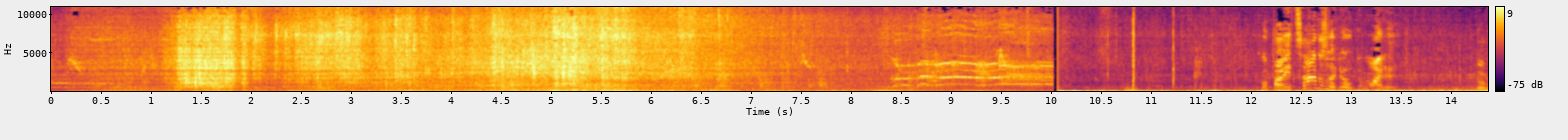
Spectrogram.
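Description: A Peugeot Pars sedan drives up on a dirt street, its engine and tyres on the gravel growing louder, and a rooster crows about eight and a half seconds in. After a sudden cut at ten seconds, a loud, deep engine and road rumble is heard inside the car's cabin while it drives on the dirt road, with a short stretch of voice near the end.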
